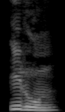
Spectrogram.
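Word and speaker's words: 일흔: সুইন 50 ইয়াসুন 60 ইরুন।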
